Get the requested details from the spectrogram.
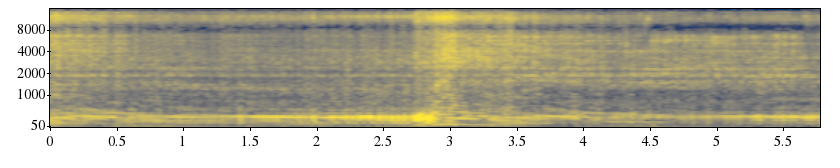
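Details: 1982 Yamaha YZ490 two-stroke after six-month rebuild with new bottom-end bearings and seals, started first kick: crisp crackle, steady idle and one clean blip, no knocking, much quieter than before; normal running.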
